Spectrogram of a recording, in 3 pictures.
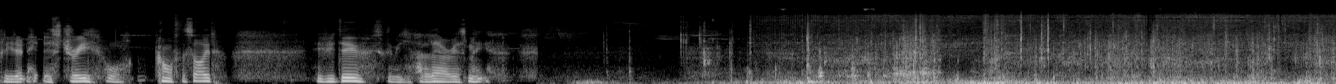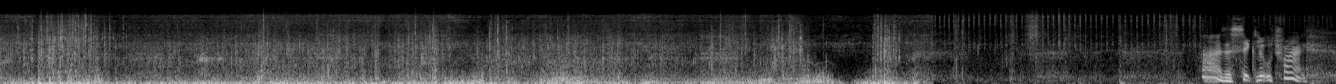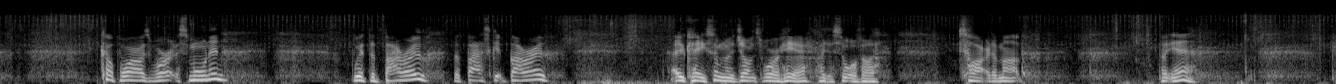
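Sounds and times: bike rattling and clicking: 6.1s - 40.0s
bike tyres rumbling on dirt: 7.3s - 40.0s.

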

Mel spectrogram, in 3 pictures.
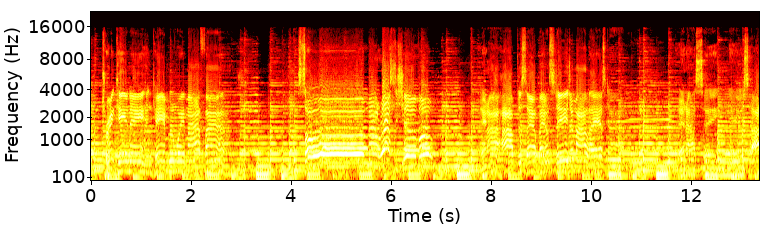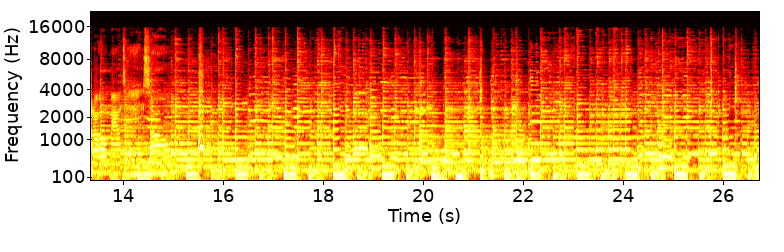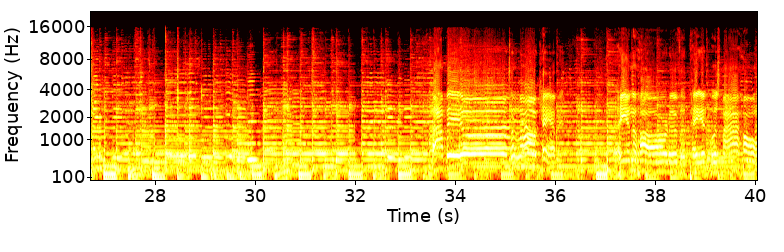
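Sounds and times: bluegrass string band playing: 0.0s - 40.0s
plucked upright bass: 0.0s - 40.0s.

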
